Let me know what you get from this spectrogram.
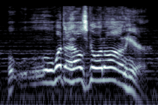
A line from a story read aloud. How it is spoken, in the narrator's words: I stammered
